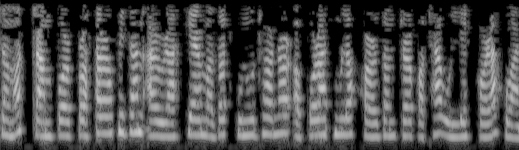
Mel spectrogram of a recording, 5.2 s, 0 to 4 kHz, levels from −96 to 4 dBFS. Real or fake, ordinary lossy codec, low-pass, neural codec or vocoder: real; none; 3.6 kHz; none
